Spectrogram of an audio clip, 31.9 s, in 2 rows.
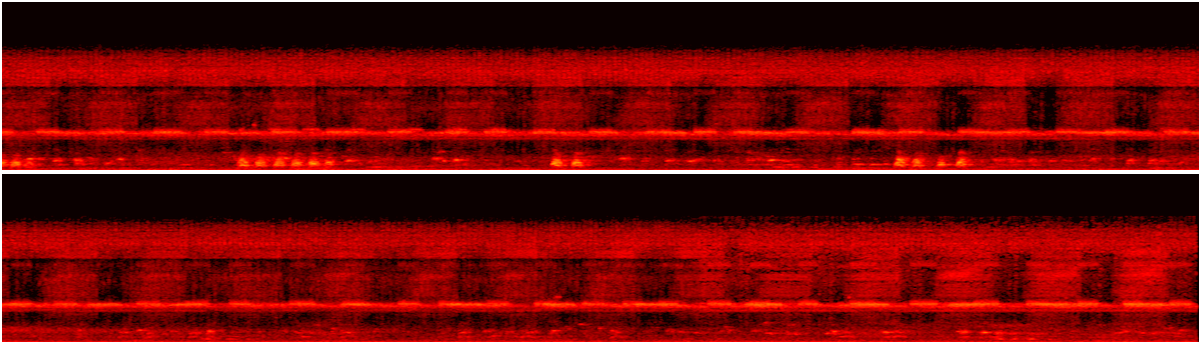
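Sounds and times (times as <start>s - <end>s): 
dogs barking all around at night: 0.0s - 2.0s, 3.2s - 6.4s, 7.0s - 15.8s, 17.0s - 19.2s, 22.1s - 24.4s, 26.1s - 30.0s
crickets singing in summer fields at night: 0.0s - 31.9s.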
